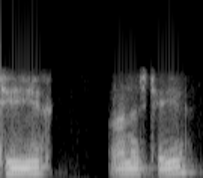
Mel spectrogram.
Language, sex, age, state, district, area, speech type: Kashmiri, male, 30-45, Jammu and Kashmir, Bandipora, rural, conversation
